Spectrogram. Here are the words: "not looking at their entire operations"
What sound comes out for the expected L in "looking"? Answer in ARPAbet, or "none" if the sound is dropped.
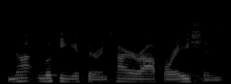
L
